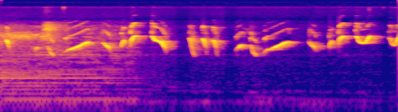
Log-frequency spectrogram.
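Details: Tutor song of Horsfield's babbler for schooling songbirds: opening burst over loud low rumble, then clear upslurred and downslurred whistles alternating with short harsh chips, roughly one note a second.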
